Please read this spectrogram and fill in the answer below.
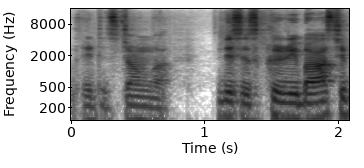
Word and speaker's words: Kiribati: This is Kiribati. Pronounce it Kiribati, but you write Kiribati.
